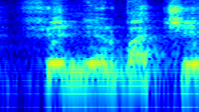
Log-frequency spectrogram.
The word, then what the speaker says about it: Fenerbahçe: já se apresentou ao Fenerbahçe, né? É assim mesmo a pronúncia, eu sei que é meio estranho, mas é Fenerbahçe, aprendi com Lauro José de Quadros aqui mesmo nesse estúdio.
